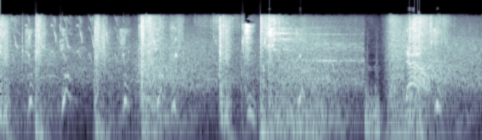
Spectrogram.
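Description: Punches land with heavy, dull thuds.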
